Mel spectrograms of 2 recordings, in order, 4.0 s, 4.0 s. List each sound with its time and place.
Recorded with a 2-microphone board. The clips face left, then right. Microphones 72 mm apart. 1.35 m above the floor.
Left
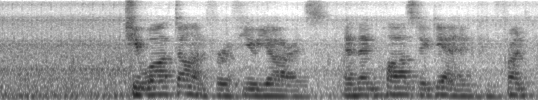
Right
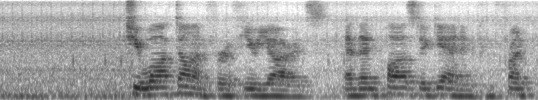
0.9 s a man speaking: 85° left, 1.4 m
